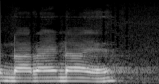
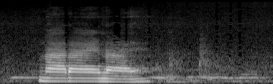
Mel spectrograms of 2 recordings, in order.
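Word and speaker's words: नारायणाय: When you say Narayanaya, it is very little pronunciation. Narayanaya. Narayanaya. So it's more like E sound, Narayana.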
